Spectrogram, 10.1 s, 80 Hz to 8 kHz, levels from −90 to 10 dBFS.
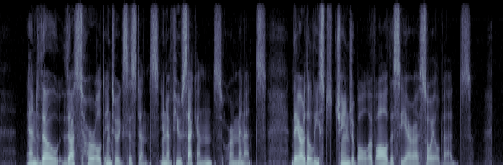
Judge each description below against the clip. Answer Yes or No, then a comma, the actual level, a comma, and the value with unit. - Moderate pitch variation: No, wide, 5.7 semitones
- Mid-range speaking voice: No, low, 105 Hz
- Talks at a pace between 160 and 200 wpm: No, slow, 135 wpm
